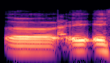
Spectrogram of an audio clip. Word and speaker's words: ج: Alors, il faut bien rebondir, ça fait Adje, Adje, Adj. Ok. Adje, voilà. Ok. Alors, Adj. et c'est plus proche du D et du J que du J tout seul.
